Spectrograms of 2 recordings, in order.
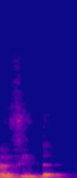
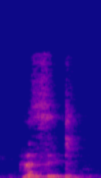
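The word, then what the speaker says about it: receipt: Word को कैसे बोलेंगे, बहुत सारे लोग बोलते हैं रसीद, फीस जमा हो गया, रसीद नहीं मिला, रसीद करके कुछ वर्ड ही नहीं है, ये गलत शब्द है, गलत प्रोनाउंसिएशन है। इसका असली प्रोनाउंसिएशन हो गया रिसीट, रिसीट, रिसीट, रिसीट, रिसीट।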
